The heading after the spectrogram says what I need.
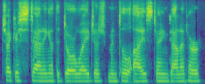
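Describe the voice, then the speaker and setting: A man's voice: mid-range voice, monotone, moderate pace, a little mellow, clear, resonant tone, dry recording, lo-fi sound. A man narrating a story aloud as a fan fiction reader, occasionally stumbling over the text.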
